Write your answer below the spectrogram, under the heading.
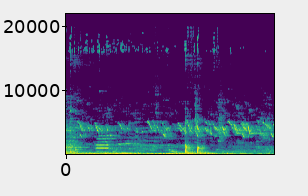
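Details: Multi-coloured chicken chicks peeping: a steady stream of thin, high, down-slurred chirps overlapping one another, a few brief sharper notes near the middle, over a constant low rumbling background hum.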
